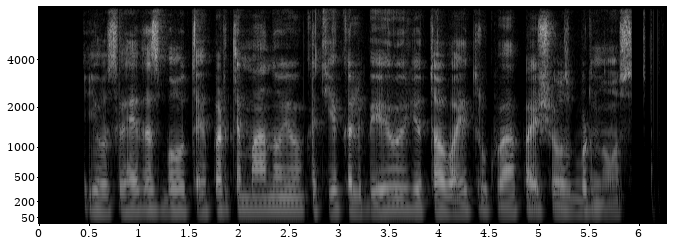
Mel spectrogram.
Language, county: Lithuanian, Marijampolė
